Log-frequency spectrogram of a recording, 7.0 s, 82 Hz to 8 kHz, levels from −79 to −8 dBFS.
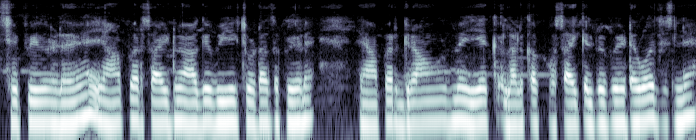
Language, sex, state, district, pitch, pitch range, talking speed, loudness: Hindi, female, Uttar Pradesh, Etah, 145 Hz, 140-150 Hz, 240 wpm, -14 LUFS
